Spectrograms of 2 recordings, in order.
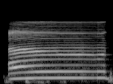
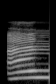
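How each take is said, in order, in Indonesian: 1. Lidah tak kena langit-langit, dengungnya lebih lemah. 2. Lidah kena langit-langit, dengungnya kuat. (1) "lidah tak boleh kena langit-langit, ... rasa tak getaran tu menurun?" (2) "lidah kena langit-langit. ... rasa tak getaran tu berlebihan dekat sini?"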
